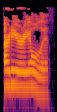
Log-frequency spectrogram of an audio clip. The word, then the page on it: arteriolith: British English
